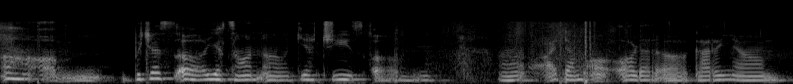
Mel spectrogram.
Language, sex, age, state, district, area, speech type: Kashmiri, female, 30-45, Jammu and Kashmir, Budgam, rural, spontaneous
